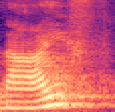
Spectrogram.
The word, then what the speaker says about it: knife: knife fork spoon plate remember with the word knife it's a silent K like when we know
